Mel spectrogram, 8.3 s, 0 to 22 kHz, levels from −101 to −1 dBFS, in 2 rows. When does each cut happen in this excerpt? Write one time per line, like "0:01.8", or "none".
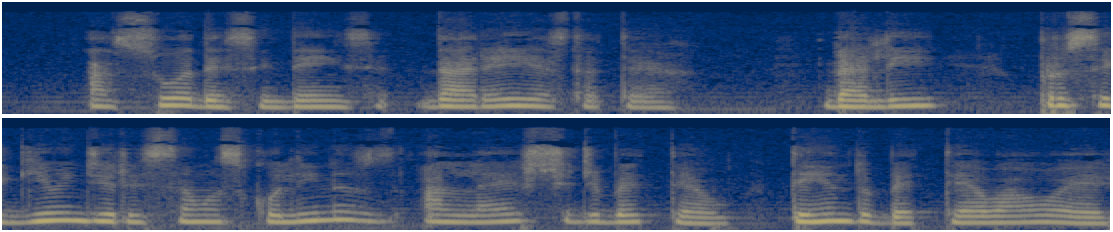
0:02.9
0:07.0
